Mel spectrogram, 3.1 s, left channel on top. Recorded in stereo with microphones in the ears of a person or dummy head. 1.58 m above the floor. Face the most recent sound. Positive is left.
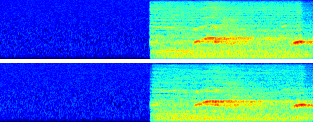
turn(degrees=65)  # may be behind; listen again after turning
